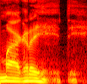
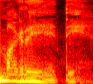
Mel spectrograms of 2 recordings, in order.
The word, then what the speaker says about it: margherita: You get the Margarita. No, the margherita. Say it with the music. The margherita pizza. Okay. That's how you say It's it. like I'm there. Yeah, Is that how they say it? that's how the Italians say it.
